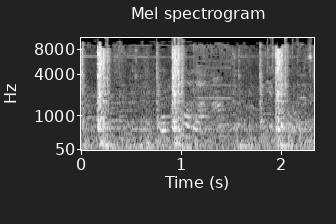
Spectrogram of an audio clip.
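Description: Indistinct voices of people talking over a steady low rumble, with a few short sharp sounds.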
